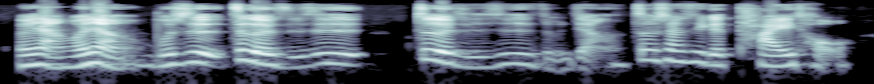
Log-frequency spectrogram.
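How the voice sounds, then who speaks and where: A woman's voice: medium pitch, fairly quick. Woman, 20s, Taiwanese Mandarin accent, chatty co-host who laughs a lot and acts out voices in her stories. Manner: animated storyteller, laughs often, acts out quotes; mixes in English words. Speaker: podcast co-host. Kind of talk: casual chat.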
